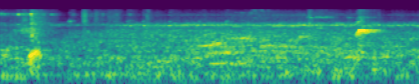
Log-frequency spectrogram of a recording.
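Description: Steady background noise of cars queued at a toll booth, with a faint high whine throughout and one short, sharp rising chirp about three and a half seconds in.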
